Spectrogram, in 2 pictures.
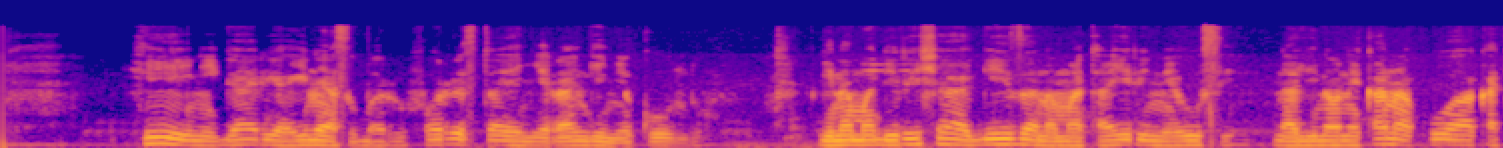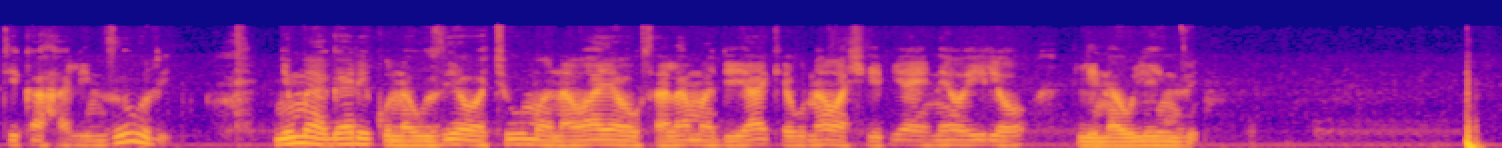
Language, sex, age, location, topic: Swahili, male, 25-35, Nairobi, finance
